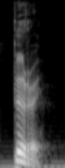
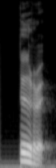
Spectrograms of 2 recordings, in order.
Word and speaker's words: Pyry: So, in the Finnish way, my name is Pyry. Pyry. But the way that most people pronounce it is Peru. Peru. And what I realized the difference is that you have to use your whole face to get those sounds out of your mouth.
